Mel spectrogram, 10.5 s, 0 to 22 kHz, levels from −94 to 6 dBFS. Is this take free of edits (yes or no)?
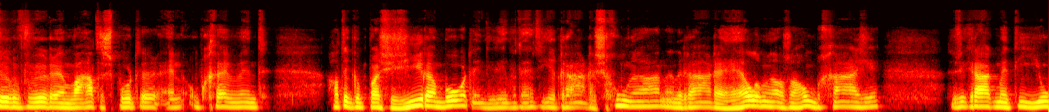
yes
